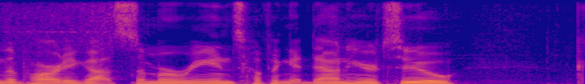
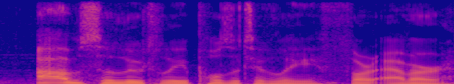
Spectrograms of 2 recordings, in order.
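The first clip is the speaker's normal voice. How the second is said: botched, bad Irish accent drifting Scottish, low; 6 semitones lower, 3 dB quieter than usual. Commenting on a long build time, attempted Irish accent. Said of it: "that's me trying to do like an Irish accent".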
